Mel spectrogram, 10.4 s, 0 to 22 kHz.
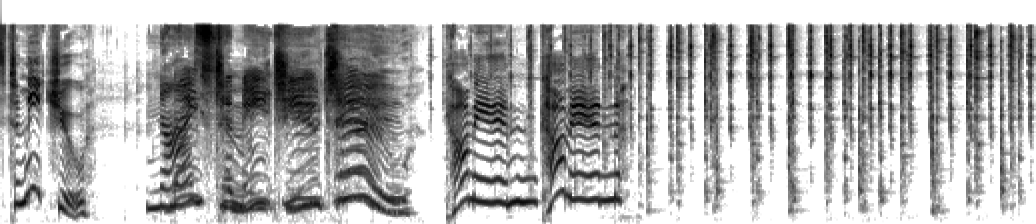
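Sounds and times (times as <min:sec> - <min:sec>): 
speech: 0:00.1 - 0:06.4
many clocks ticking: 0:02.1 - 0:10.3.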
